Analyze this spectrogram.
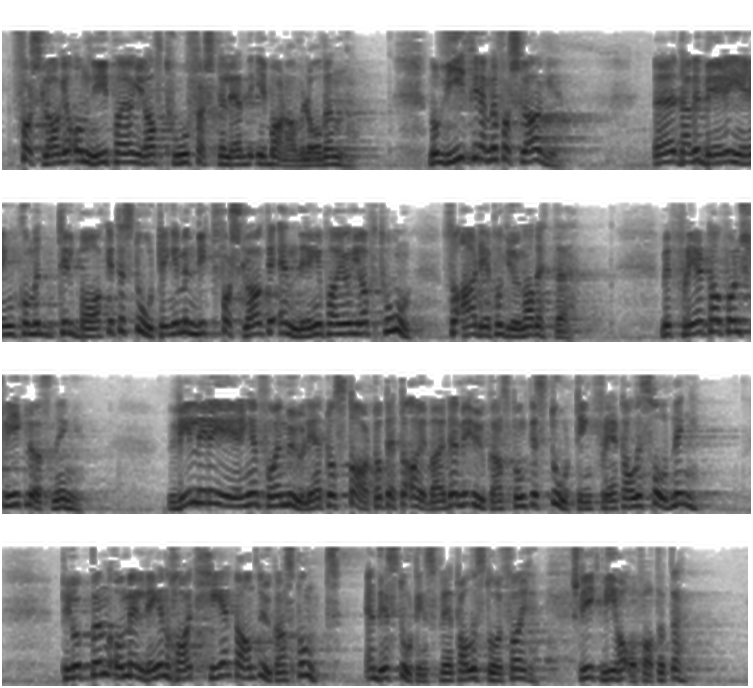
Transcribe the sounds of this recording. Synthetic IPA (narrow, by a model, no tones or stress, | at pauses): fɔʂɭɑːɡəʔɔmnyːpʰɑɾɑɡɾɑːft̪ʰuːfœʂʈəlɛd̪ɪbɑːɳəɑ̰ːʋəloːʋən | nɔɾʋɪfɾɛmːəfɔʂɭɑːɡ | d̪æɾʋɪbeːɾɛjeːɾɪŋən̩kʰɔmːət̪ʰɪlbɑːkət̪ɪlst̪uːʈɪŋːəmɛnːʏt̪ːfɔʂɭɑːɡ̚t̪ɪlʔɛnd̪ɾɪŋəpʰɑɾɑɡɾɑːft̪ʰuːsɔʔæɖɛpɔɡɾʉnːɑʋd̪ɛt̪ːə | mɛfleːʈɑlfoːɾɛnʂɭiːkløːsnɪŋ | ʋɪlɾɛjeːɾɪŋənfoːɛnmʉːlɪheːt̪ːɪlɔst̪ɑːʈəɔp̚d̪ɛt̪ːəʔɑɾbæɪd̪əmɛʉːt̪̚ɡɑŋspʊŋkt̪ːɪst̪uːʈɪŋsfleːʈɑləshɔld̪nɪŋ | pʰɾʊpːənɔmɛlːɪŋənhɑːɛt̪heːlt̪ɑːnt̪ʉːt̪̚ɡɑŋspʊŋk̚t̪ʔɛnd̪ɛst̪uːʈɪŋsfleːʈʰɑːləst̪oːɾfɔɾʂɭiːkʋɪhɑɾɔpfɑt̪ːət̪̚d̪ɛ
